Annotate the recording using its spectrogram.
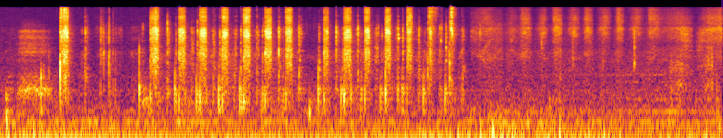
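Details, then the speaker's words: Chiropractor scraping a woman's tense chest with an instrument after a cold spray: rapid rhythmic strokes, about three to four a second, fading to softer rubbing. This is instrument-assisted soft tissue scraping. "cold this is a scraping tool it's going to get hot okay"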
